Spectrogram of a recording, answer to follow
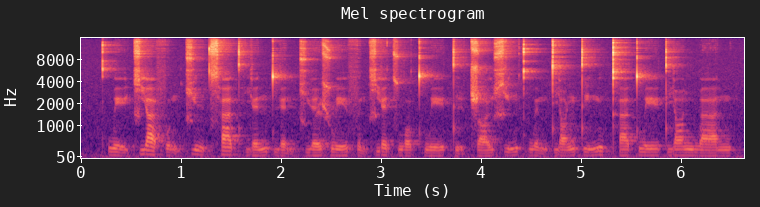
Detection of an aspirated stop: present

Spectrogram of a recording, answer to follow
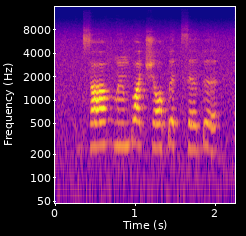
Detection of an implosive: present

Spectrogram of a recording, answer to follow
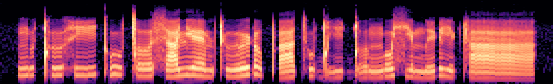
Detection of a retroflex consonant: present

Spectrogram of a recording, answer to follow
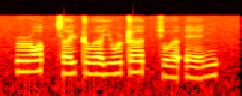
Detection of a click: absent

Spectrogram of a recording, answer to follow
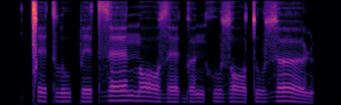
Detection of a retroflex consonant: present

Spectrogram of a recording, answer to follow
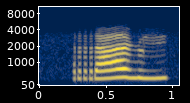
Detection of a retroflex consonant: present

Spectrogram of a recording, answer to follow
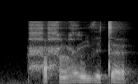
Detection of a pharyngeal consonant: present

